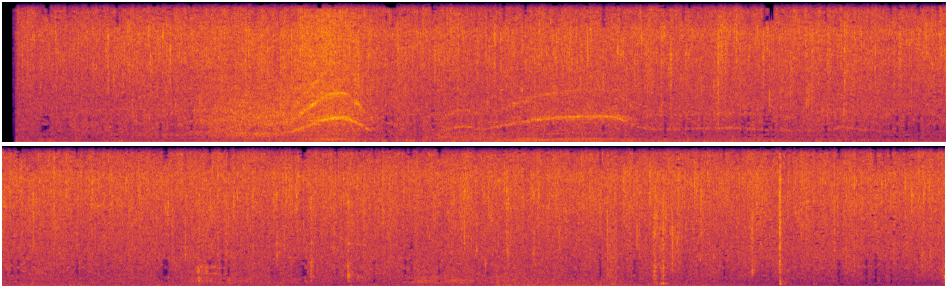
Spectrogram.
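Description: Heavy rain pouring onto a wet street, a dense steady hiss over a deep rumble. A few wailing tones rise and fall between about two and five seconds in.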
